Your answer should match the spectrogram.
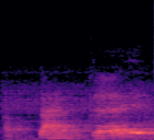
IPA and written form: ə ˈbæd̚ ˈdeɪ (a bad day)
